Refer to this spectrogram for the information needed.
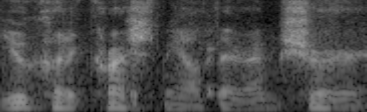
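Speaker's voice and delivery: whispering in character. Speaking in character to another player after a contest: in-character whisper. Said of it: "kind of a whisper to, to you".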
